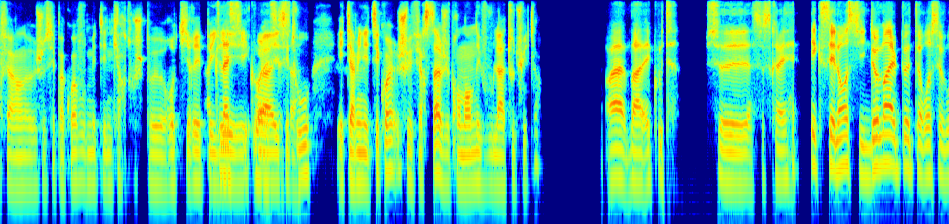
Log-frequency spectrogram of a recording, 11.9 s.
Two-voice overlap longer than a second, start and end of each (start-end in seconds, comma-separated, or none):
2.6-3.8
